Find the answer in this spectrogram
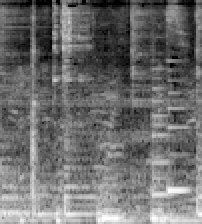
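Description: Small live jazz band playing: reed horns, piano, walking double bass and drum kit, with bright cymbal strokes cutting through several times.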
